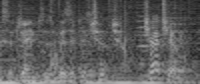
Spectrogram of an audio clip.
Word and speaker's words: Churchill: James's visit his Churchill Churchill that's how you say it all together like that I'd heard church and Hill but couldn't find either all I could see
